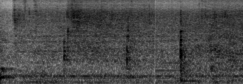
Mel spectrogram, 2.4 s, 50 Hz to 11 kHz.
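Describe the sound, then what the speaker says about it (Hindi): Cumin seeds, coriander seeds and crushed garlic fry in hot oil with a steady close sizzle, with occasional stirring scrapes through the pan. "सब चीज़ों को 1 मिनट तक भून लेंगे।"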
